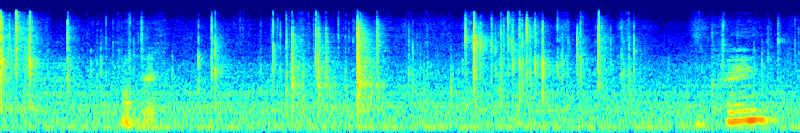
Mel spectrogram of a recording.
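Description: Small objects being rummaged through and handled: a scattered series of light clicks, taps and rustles at irregular intervals.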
